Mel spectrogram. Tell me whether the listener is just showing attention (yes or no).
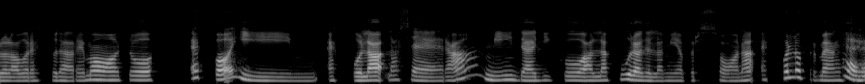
no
